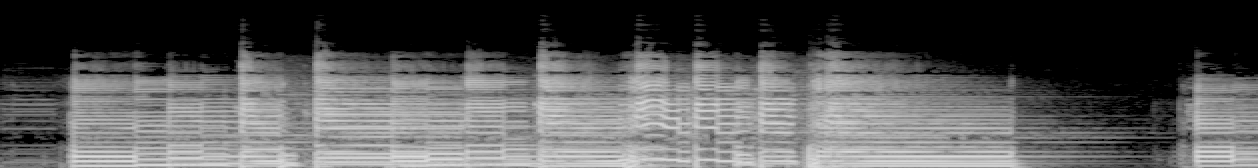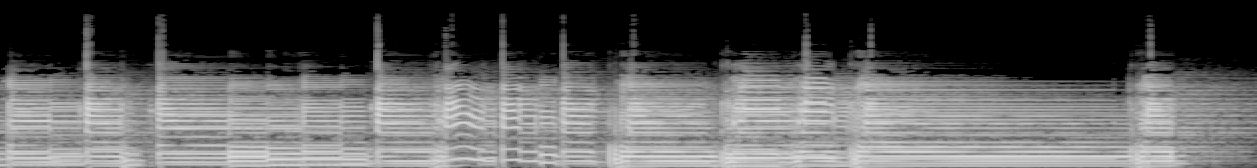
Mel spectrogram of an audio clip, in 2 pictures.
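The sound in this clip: Overdriven electric guitar chords strummed with a pick, the distorted tone ringing through two long busy phrases split by a short silence midway, loud and steady with sharp rhythmic attacks.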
